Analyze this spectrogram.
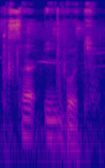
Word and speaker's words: Salibot: Sauf que non, si vous voulez bien le prononcer, il faudrait dire Salibot.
